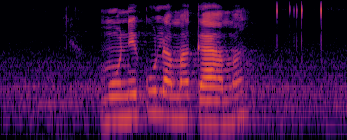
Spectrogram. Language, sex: Zulu, female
